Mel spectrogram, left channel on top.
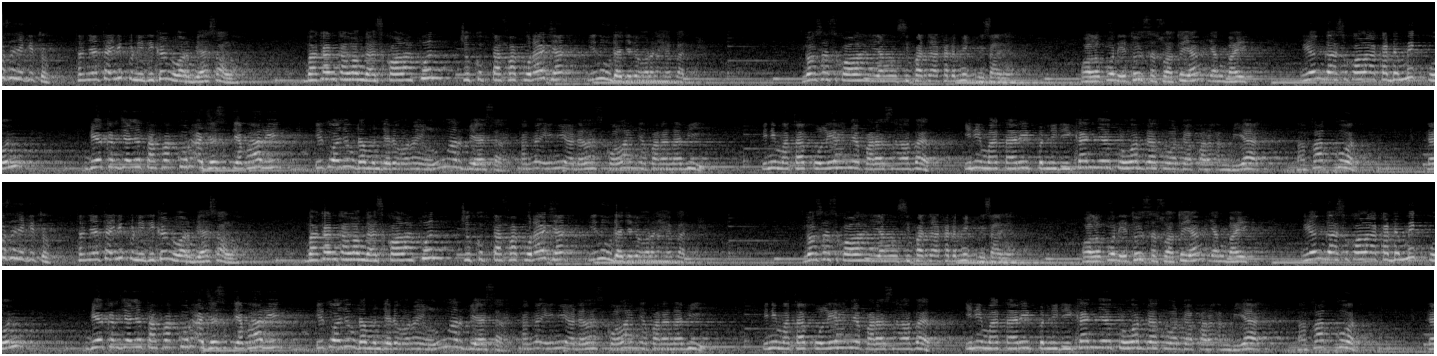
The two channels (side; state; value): both; normal; correlation 0.43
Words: aja gitu. Ternyata ini pendidikan luar biasa loh. Bahkan kalau nggak sekolah pun cukup tafakur aja, ini udah jadi orang hebat nih. Gak usah sekolah yang sifatnya akademik misalnya. Walaupun itu sesuatu yang baik. Dia nggak sekolah akademik pun, dia kerjanya tafakur aja setiap hari, itu aja udah menjadi orang yang luar biasa. Karena ini adalah sekolahnya para nabi. Ini mata kuliahnya para sahabat. Ini materi pendidikannya keluarga-keluarga para anbiya. Tafakur.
